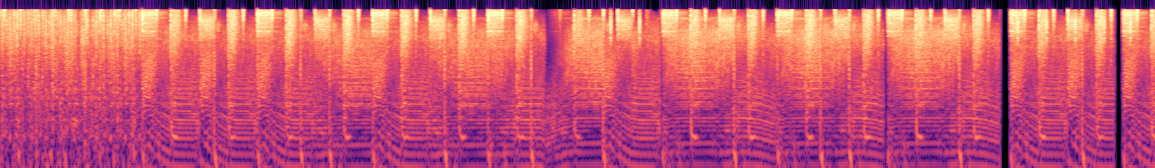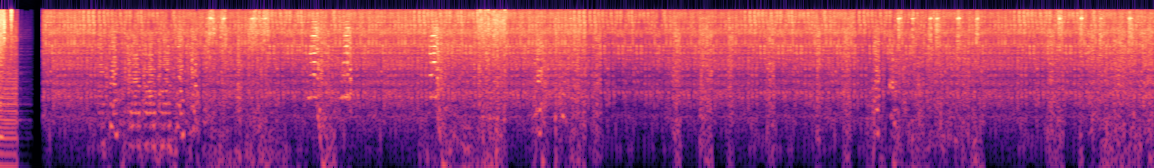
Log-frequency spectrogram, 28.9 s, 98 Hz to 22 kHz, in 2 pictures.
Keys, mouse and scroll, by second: 0.4 click, 0.6 click, 2.0 click, 3.8 click, 4.8 scroll down 1, 5.6-6.1 scroll up 1, 8.2 click, 11.0 click, 12.5 click, 13.8 click, 14.4-19.6 typing, 15.1 scroll down 2, 15.7 scroll up 2, 15.9 click, 16.8 scroll down 2, 17.1 click, 17.2 click, 17.3 click, 17.7 click, 17.8 scroll down 2, 18.7 middle click, 18.8 middle click, 18.9 scroll down 2, 19.1 middle click, 19.2 scroll up 2, 19.3 middle click, 19.5 ctrl+w, 19.6 click, 20.6 click, 20.7 click, 20.8 Delete, 20.9 scroll down 1, 21.0 click, 21.0-28.0 typing, 21.1 scroll up 1, 21.3 click, 22.0 click, 22.2 scroll down 1, 22.3 click, 22.6 click, 22.9 click, 23.4 alt+click, 23.5 ctrl+z, 23.7 alt+click, 24.0-24.4 scroll down 4, 24.2 click, 24.4 scroll up 1, 24.5 ctrl+click, 24.7 click, 25.0 scroll down 2, 25.6 scroll up 2, 26.5 click, 26.7 scroll down 4, 26.9 click, 27.1-27.6 scroll up 4, 27.3 click, 27.8 click, 28.7 alt+click, 28.8 click.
